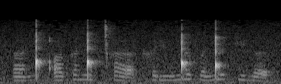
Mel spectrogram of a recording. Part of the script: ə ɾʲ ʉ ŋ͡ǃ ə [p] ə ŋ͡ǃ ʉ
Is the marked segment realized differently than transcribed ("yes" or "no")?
no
